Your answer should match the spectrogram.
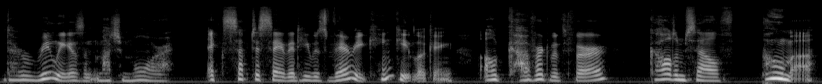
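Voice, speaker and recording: Woman playing a husky, confident antiheroine. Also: mid-range voice, unhurried, a little mellow, lightly acted. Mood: concerned, tender. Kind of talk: comic dub voice acting.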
